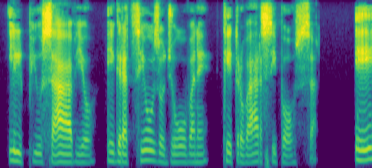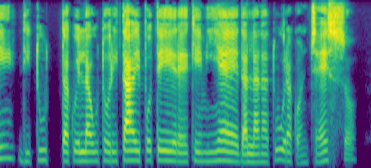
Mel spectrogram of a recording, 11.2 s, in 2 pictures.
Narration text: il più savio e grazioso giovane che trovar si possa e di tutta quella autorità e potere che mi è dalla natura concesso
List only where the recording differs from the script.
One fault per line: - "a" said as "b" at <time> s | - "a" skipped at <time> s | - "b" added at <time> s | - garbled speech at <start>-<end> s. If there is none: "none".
none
